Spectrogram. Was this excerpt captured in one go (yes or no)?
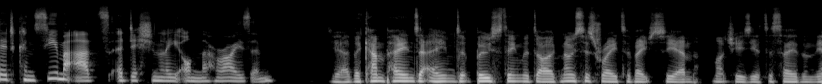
yes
